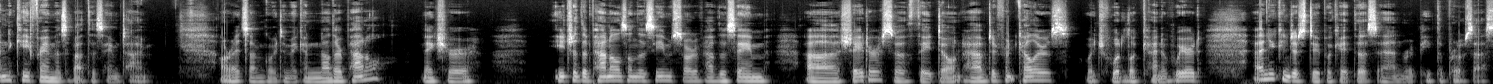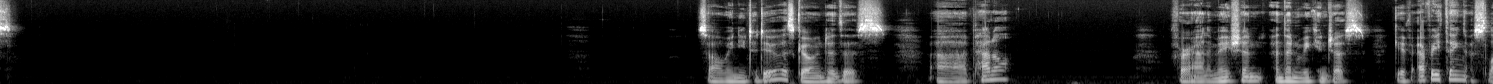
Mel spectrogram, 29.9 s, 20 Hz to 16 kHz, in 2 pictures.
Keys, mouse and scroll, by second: 0.0-1.6 middle drag, 1.6 click, 2.8 click, 3.3 click, 3.8 click, 4.7-7.3 drag, 10.0 click, 10.3 shift+click, 10.7 shift+click, 11.1 shift+d, 11.9-13.9 middle drag, 14.1-16.2 drag, 17.9 click, 18.2-18.8 middle drag, 18.8 click, 19.6-20.4 middle drag, 20.4 space, 21.7 drag, 22.4 space, 23.4-24.0 drag, 24.0 a, 24.3-24.7 drag, 25.0 click, 25.3-26.4 drag, 26.7 click, 27.8-29.8 drag.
